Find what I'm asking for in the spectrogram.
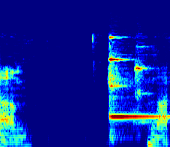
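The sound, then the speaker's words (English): A doorbell chimes with a clear, sustained ringing tone that holds steady for about a second, following a brief stretch of speech and a short silence. “nice doorbell rings in the middle of a podcast. I'm not getting up.”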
